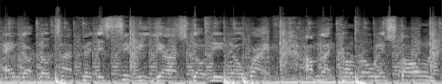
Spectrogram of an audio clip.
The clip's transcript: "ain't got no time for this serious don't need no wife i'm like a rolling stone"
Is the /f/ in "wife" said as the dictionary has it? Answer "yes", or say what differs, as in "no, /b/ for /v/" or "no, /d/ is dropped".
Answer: no, /f/ is dropped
